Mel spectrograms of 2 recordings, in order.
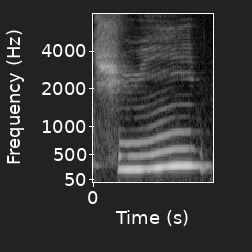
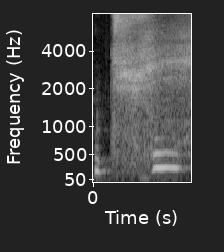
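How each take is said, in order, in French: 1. Le mot se dit avec une voix normale. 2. Le mot est soufflé fort, en sifflant entre les dents. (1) "ça se dit tui" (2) "quand on le fait dans le souffle, ça va être tui, fort pour que ça siffle entre les dents"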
